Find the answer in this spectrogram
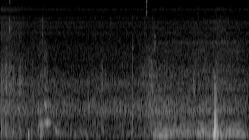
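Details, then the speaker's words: Pet cat snoring in the background of a lecture: faint low rumbling breaths from the sleeping cat with one louder snort near the end, in a quiet room. "know if you can hear my cats snoring in the background that's what that is"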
